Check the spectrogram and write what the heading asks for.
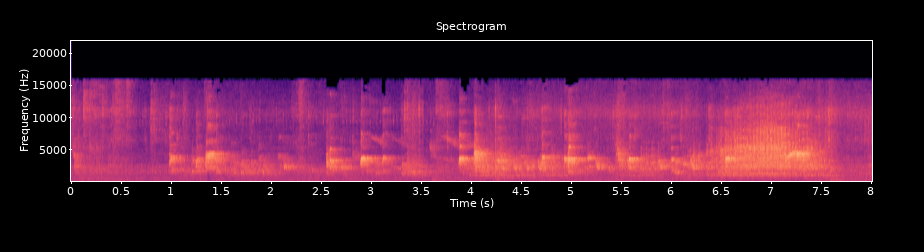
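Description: A flock of Java sparrows calling with many short, sharp chip notes in quick succession. Near the end a louder rushing noise lasts about a second and a half.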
